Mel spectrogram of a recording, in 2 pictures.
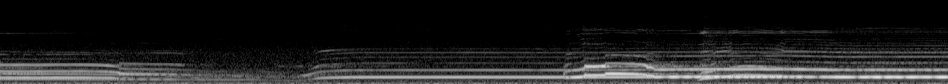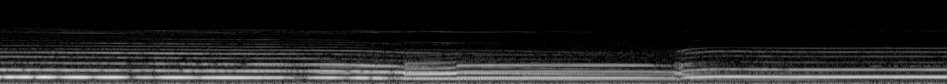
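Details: A small pack of Eurasian wolves howling in the Finnish taiga: long, steady, mournful notes sliding up and down, with voices overlapping.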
